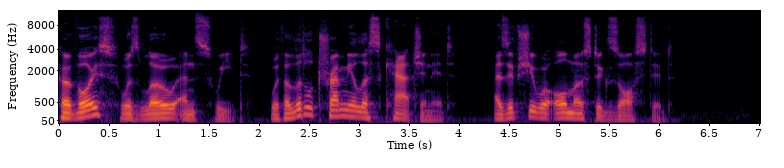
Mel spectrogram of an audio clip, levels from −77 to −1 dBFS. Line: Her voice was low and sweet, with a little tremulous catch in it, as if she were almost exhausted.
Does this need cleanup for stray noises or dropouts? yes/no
no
